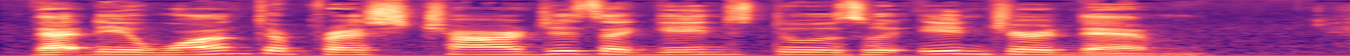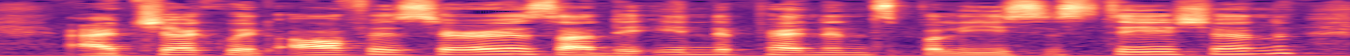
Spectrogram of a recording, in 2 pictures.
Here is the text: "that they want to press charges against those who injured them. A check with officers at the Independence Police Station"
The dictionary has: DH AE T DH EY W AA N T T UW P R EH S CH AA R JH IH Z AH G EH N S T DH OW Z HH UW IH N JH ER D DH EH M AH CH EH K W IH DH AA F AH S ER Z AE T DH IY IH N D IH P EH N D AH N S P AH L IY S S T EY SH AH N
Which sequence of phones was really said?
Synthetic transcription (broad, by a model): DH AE T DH EY W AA N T T UW P R EH S CH AA R JH IH Z AH G EH N S T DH OW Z HH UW IH N JH ER D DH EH M AH CH EH K W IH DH AA F AH S ER Z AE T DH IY IH N D IH P EH N D AH N S P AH L IY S S T EY SH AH N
